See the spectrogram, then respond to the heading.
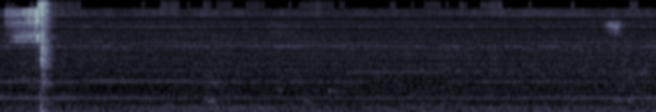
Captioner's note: tool-change Sounds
